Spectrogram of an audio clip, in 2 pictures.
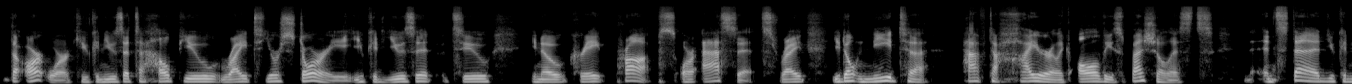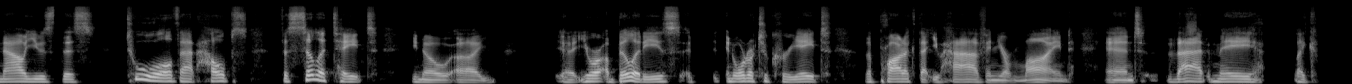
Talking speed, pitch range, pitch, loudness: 150 wpm, 115-140 Hz, 130 Hz, -24 LUFS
